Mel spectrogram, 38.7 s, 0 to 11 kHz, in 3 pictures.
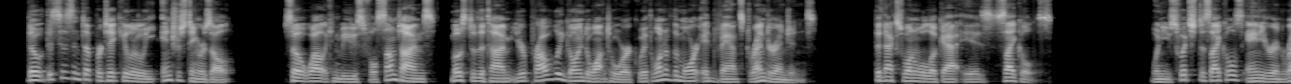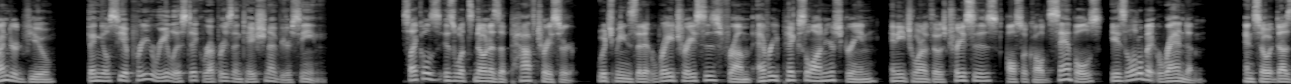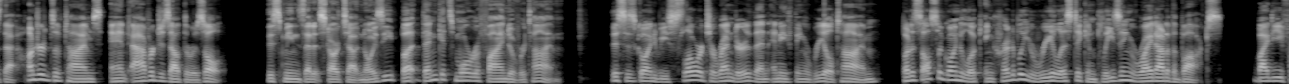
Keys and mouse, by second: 9.2-10.6 drag, 13.9-14.5 middle drag, 15.5-15.9 middle drag, 28.8-29.5 middle drag, 30.6-31.1 middle drag.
